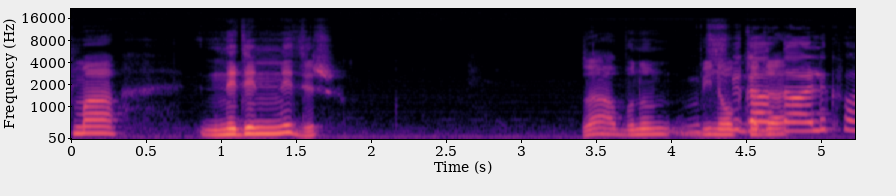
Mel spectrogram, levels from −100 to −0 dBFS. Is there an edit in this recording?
yes; 1 cut; at 3.4 s

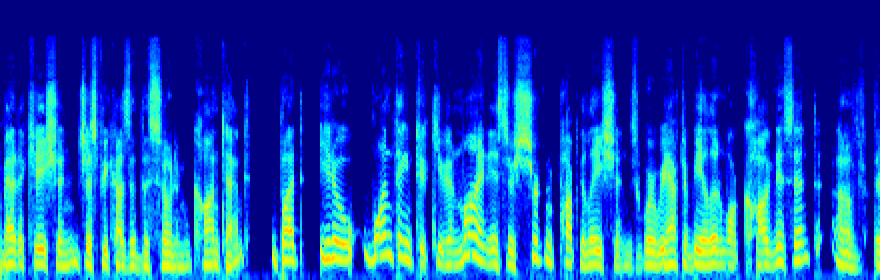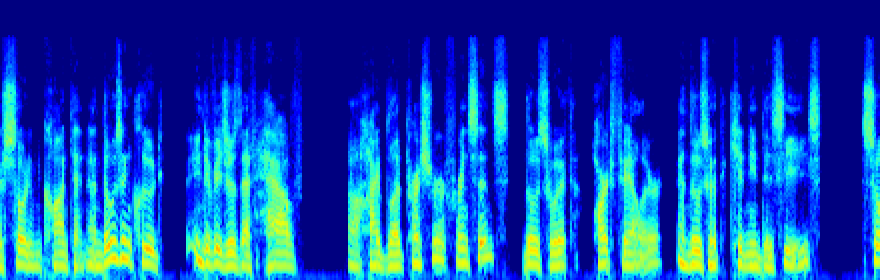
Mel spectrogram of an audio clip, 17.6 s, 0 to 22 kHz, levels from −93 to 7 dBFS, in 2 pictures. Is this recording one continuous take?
no; 2 cuts; at 14.0 s, 15.5 s

